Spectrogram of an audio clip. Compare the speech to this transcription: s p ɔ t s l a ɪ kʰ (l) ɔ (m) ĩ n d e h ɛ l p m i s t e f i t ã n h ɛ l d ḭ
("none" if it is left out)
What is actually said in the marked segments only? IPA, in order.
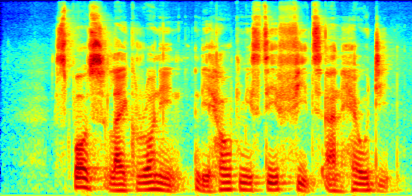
ɹ, n

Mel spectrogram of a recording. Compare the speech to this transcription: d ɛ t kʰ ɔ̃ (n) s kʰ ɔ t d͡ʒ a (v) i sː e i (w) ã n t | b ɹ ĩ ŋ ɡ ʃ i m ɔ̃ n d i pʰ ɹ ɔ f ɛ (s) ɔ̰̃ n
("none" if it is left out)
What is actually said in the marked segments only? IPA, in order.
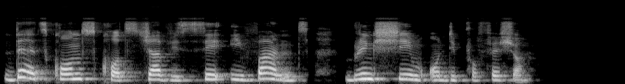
n, v, v, ʃ

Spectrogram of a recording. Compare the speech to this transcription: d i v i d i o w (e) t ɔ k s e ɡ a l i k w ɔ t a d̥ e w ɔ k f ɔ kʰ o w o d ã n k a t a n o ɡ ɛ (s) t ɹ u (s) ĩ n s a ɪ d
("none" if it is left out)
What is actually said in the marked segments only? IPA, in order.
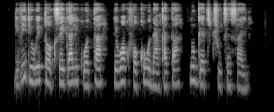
e, t, t

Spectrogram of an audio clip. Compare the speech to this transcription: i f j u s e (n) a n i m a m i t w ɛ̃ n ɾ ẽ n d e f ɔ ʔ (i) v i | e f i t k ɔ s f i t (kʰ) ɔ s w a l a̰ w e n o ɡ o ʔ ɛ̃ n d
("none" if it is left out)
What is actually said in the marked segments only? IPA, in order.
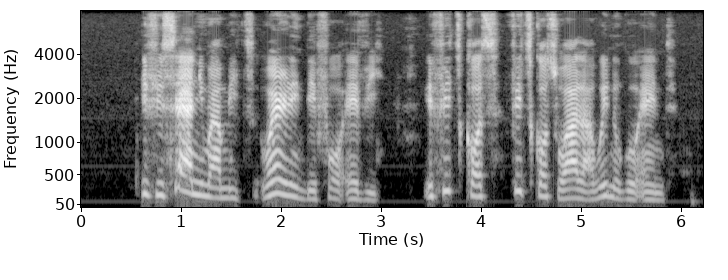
none, ɛ, k

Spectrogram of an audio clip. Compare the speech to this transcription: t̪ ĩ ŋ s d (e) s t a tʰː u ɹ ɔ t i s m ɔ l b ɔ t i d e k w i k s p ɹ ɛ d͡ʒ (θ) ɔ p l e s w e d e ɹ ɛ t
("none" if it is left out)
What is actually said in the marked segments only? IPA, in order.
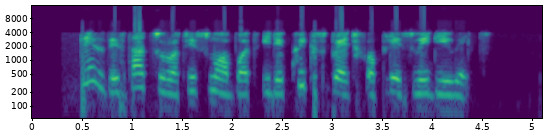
e, f

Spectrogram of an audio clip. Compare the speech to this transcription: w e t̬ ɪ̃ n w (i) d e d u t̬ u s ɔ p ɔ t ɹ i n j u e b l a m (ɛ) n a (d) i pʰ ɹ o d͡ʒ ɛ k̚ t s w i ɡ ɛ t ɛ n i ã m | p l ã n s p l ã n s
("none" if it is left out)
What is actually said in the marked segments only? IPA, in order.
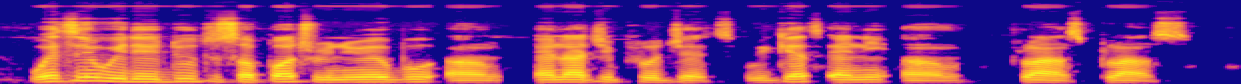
i, ɛ, d͡ʒ

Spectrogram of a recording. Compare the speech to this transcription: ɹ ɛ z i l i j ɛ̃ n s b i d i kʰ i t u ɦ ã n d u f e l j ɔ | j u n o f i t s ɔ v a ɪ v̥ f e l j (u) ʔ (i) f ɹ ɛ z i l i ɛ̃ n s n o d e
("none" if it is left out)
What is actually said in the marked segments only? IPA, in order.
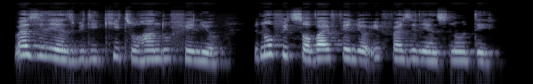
ɔ, i

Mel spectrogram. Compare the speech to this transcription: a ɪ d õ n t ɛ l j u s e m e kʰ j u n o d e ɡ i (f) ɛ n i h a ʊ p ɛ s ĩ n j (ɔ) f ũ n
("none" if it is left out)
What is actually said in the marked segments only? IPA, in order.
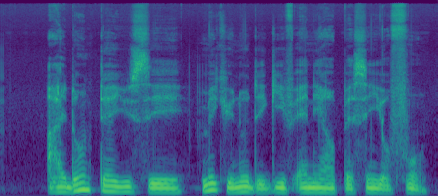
v, ɔ

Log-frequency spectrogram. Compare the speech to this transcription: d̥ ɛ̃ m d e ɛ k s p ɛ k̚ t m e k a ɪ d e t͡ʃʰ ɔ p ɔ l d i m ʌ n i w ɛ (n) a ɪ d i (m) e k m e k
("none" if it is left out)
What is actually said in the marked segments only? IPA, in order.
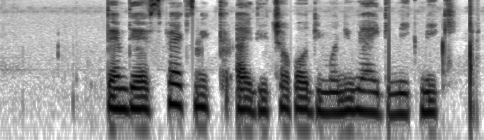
none, m

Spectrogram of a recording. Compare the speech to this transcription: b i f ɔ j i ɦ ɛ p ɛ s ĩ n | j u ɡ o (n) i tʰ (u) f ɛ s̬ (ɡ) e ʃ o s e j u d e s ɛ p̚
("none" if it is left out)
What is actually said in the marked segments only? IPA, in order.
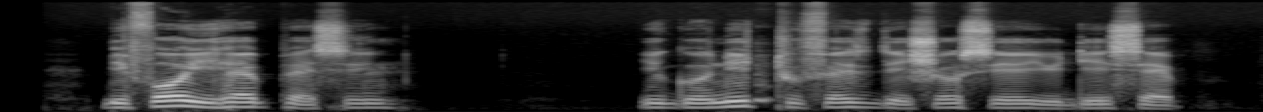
n, u, d

